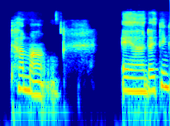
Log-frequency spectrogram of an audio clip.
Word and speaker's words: Tamang: And that's T is not a T, it's a soft T, Tamang.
